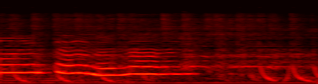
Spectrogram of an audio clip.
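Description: A woman humming along to fast electronic dance music. She holds one steady note, breaks briefly, then slides down to a lower note and holds it, over a quick, evenly repeating kick-drum beat.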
